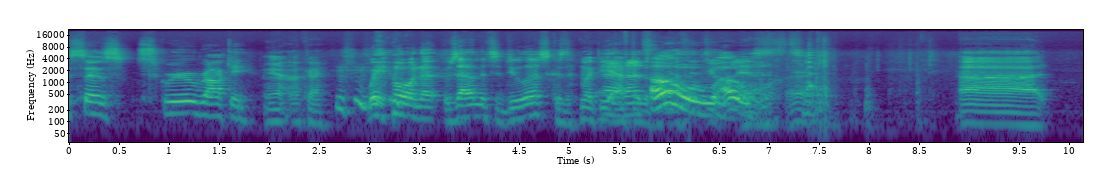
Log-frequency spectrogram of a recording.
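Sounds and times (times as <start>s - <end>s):
speech: 0.0s - 7.7s, 8.9s - 9.8s
laptop creaking: 7.2s - 8.6s.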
